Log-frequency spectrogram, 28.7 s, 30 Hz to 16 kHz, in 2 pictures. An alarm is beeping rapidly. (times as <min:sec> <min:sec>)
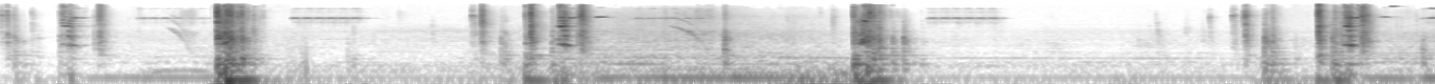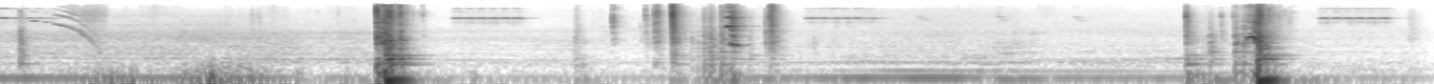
0:01.2 0:01.9, 0:02.6 0:03.8, 0:06.4 0:07.5, 0:09.1 0:10.1, 0:18.8 0:19.7, 0:22.3 0:23.3, 0:27.4 0:28.5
